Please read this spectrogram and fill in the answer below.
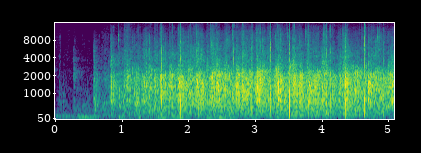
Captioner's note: applause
